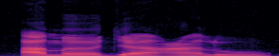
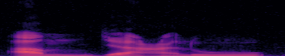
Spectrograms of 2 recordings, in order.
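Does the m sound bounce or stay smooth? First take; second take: bounce; smooth. First: The m sound bounces with an echoing release. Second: The m sound is clear without any bounce. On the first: The speaker calls it wrong. "kesalahannya mantul" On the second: The speaker calls it right. "Yang benar adalah"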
